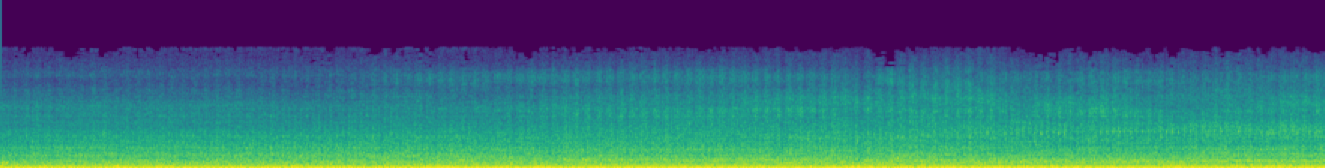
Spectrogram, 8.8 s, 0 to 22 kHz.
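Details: Predator 212 engine driving a DIY gas air compressor with pilot unloader valve; steady single-cylinder drone whose pitch steps up and settles as air is let out manually, the unloader kicking the throttle up and down; it idles low and can die when it kicks up.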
